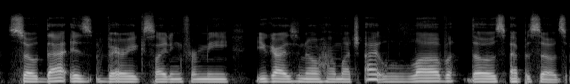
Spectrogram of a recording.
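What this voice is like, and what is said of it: Cracking, worn-out voice. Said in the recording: “my voice cracking here. I think my voice is coming to an end”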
